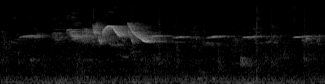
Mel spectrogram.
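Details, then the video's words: Russian yellow and Timbrado canaries singing: a bright warbled phrase with a quick falling sweep in the middle, then a few soft, thin, level whistles. "Canaries Paradise Song Sound"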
